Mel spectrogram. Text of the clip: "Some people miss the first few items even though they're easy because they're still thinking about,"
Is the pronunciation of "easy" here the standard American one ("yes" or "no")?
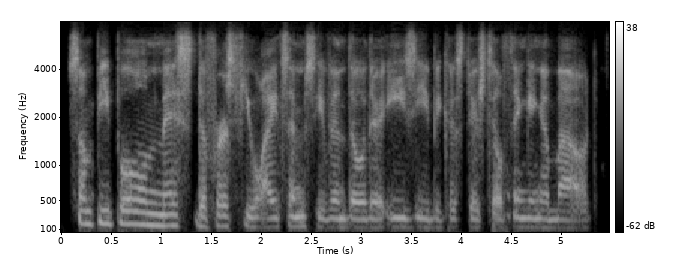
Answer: yes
